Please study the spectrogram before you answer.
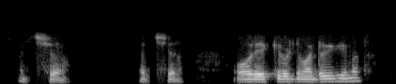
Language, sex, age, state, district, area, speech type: Urdu, male, 18-30, Delhi, East Delhi, urban, conversation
